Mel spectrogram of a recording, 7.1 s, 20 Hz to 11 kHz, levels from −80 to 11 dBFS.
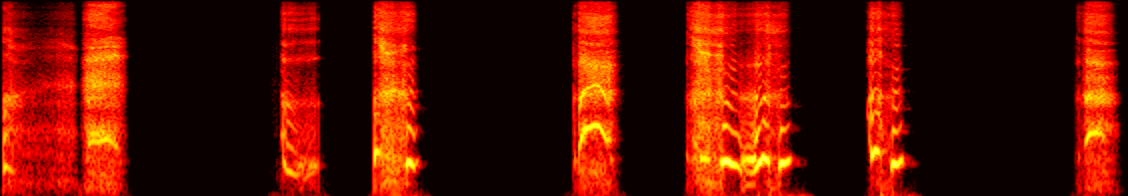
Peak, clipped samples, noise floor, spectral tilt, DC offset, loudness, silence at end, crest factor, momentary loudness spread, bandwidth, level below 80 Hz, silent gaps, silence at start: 0 dBFS; under 0.1%; under -90 dBFS; -0.5 dB/octave; under 0.1%; -14 LUFS; 0.1 s; 16 dB; 14 LU; 11 kHz; -52 dBFS; 0.86-1.43 s, 1.50-1.63 s, 2.11-2.30 s, 2.88-3.12 s, 3.25-3.50 s, 3.95-4.26 s, 5.10-5.40 s, 5.80-6.69 s; 0 s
